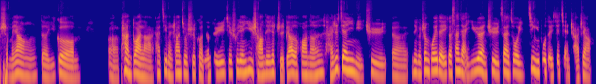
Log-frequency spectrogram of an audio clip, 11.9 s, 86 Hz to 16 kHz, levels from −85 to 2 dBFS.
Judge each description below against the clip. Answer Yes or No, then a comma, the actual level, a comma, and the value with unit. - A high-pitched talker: No, medium, 165 Hz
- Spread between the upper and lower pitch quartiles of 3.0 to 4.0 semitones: Yes, average, 3.5 semitones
